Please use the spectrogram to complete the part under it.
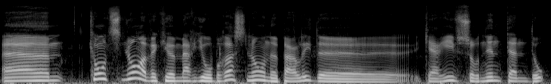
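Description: A man's voice: a little high, unhurried, a little mellow, clear, resonant tone, no room sound. A man with a Québécois accent hosting a casual chat, rambling with many false starts and fillers. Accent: Québécois French.

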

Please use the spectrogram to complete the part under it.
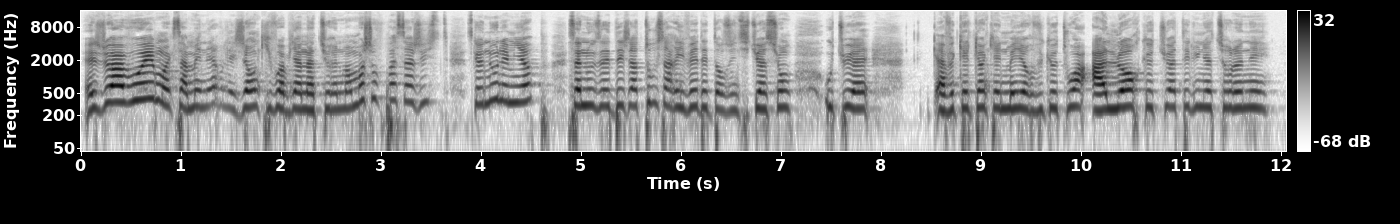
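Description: A woman from Belgium with a Belgian French accent, performing a stand-up set on stage with deadpan, punchy asides. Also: sits high, brisk. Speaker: stand-up comedian.

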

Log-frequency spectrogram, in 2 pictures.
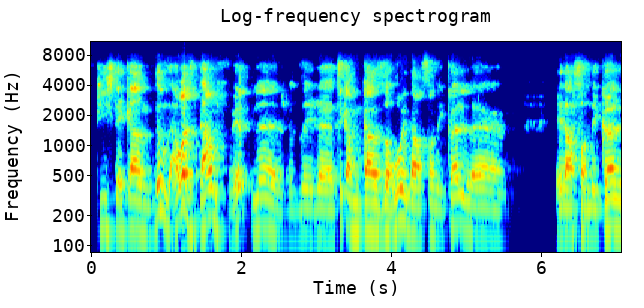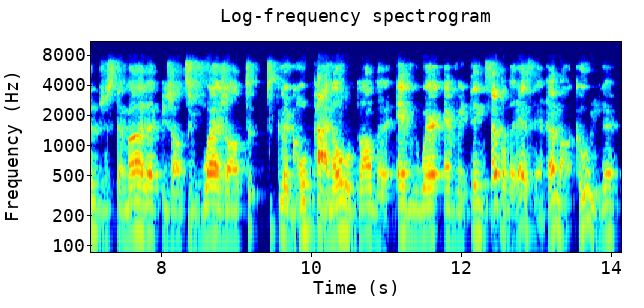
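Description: A man's voice: mid-range voice, normal speed, a little mellow, reverberant, lo-fi sound. A man co-hosting a podcast in casual chat, mixing English into his with lots of fillers. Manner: chatty, mixes English into French, many fillers. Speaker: podcast co-host.

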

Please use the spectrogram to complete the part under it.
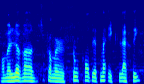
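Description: Teasing Québécois podcast host. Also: male voice, medium pitch, steady tone, a little fast, dull audio. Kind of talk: casual podcast chat.

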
